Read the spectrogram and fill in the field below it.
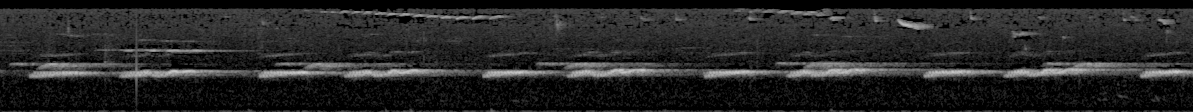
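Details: Chestnut-breasted partridge singing, a species that calls throughout the day: a steady series of paired whistled notes, roughly one pair every two seconds, each note level and mellow with a slightly higher second part; faint high bird chirps above.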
